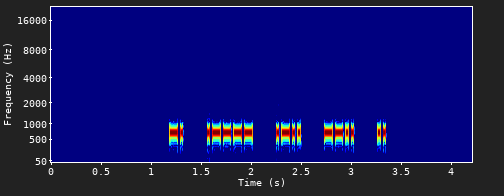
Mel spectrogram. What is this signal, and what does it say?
Morse code, heard as a keyed tone, about 46 wpm, spaced as for 25 wpm, 700 Hz. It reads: N1LZI
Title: USA Call Signs - 3x Character Spacing - 45wpm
